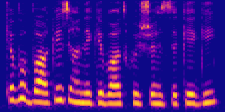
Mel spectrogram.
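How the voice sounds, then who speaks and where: A woman reading a romantic novel aloud in steady scripted narration. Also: high-pitched, no echo, clean studio sound.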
